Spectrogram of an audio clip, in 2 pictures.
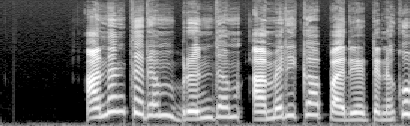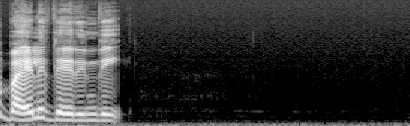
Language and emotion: Telugu, neutral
